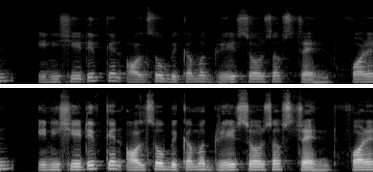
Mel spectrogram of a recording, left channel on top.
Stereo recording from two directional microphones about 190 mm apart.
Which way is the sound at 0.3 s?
50° right (ahead or behind).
